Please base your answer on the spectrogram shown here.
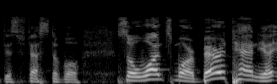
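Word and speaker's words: Beretania: So once more, Baratania is a Hawaiian word, so we properly pronounce it Baratania.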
